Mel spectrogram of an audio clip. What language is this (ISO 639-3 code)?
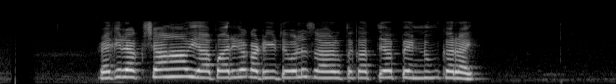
sin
